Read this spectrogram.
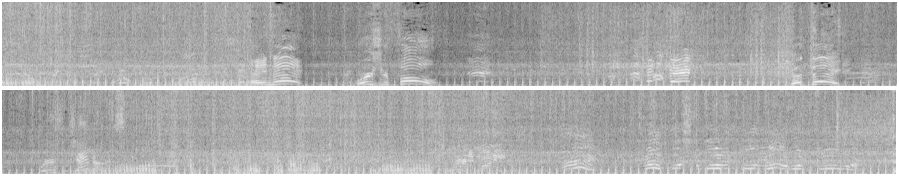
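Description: An engine idles with a steady, rapid chugging.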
